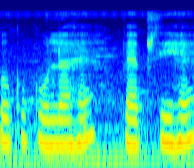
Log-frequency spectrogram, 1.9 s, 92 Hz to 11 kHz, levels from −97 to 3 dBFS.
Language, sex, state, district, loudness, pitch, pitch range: Hindi, female, Uttar Pradesh, Varanasi, -38 LUFS, 195 Hz, 185-200 Hz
